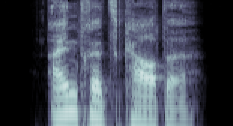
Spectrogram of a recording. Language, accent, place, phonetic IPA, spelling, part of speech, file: German, Germany, Berlin, [ˈaɪ̯ntʁɪt͡sˌkaʁtə], Eintrittskarte, noun, De-Eintrittskarte.ogg
- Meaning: admission ticket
